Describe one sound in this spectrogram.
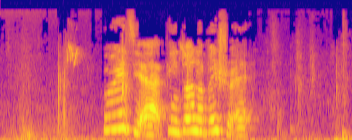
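A young girl speaks brightly and cheerfully, close by.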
